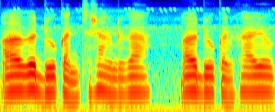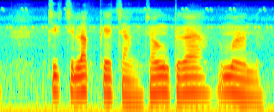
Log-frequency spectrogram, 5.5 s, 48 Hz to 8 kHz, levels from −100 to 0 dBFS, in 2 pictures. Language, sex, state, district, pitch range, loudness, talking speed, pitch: Wancho, male, Arunachal Pradesh, Longding, 115-125 Hz, -19 LUFS, 140 wpm, 120 Hz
